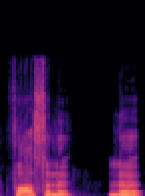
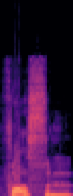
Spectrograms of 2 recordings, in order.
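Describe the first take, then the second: First: The final L ends with a short echoing bounce. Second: The final L is held steady without any bounce. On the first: The speaker calls it wrong. "लाम पर कलकला कर देते हैं, फासल ल ऐसे कर देते हैं" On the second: The speaker calls it right. "लाम को मैंने पढ़ा है लेकिन कलकला नहीं किया"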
